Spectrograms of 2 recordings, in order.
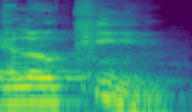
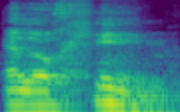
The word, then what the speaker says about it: Elohim: So we have Elyon, Jehovah, and then we have the Elohim, correct way to pronounce it, or Elohim, you see? Notice the accent.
